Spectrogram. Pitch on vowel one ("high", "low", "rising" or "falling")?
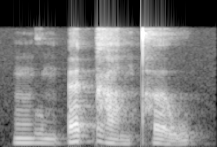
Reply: low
